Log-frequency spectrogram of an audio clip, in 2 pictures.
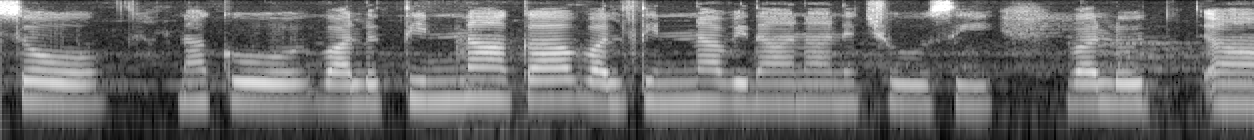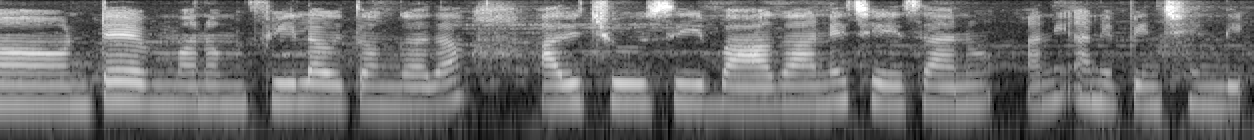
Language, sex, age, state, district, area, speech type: Telugu, female, 18-30, Telangana, Mahbubnagar, rural, spontaneous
